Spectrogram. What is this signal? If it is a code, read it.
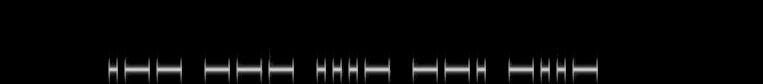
Morse code, heard as a keyed tone, about 15 wpm, 700 Hz. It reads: WOVGX
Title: Code Groups - 5 Letters - 15wpm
